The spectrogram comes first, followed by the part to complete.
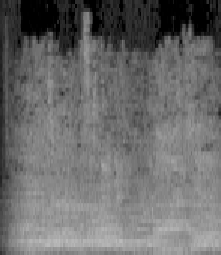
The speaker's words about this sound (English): That's part of the chaos at LA's city council meeting yesterday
